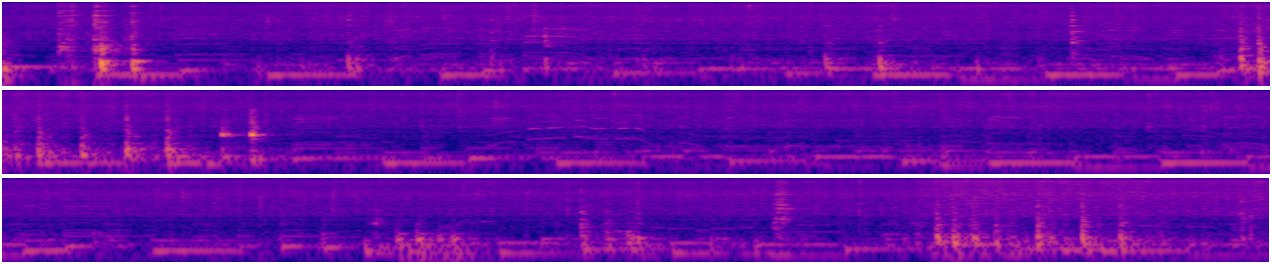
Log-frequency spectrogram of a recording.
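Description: Diced bell peppers sizzling steadily in hot olive oil in a frying pan. Spoons knock and clatter against the pans in clusters as they are stirred: about a second in, in the middle, and again near the end.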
